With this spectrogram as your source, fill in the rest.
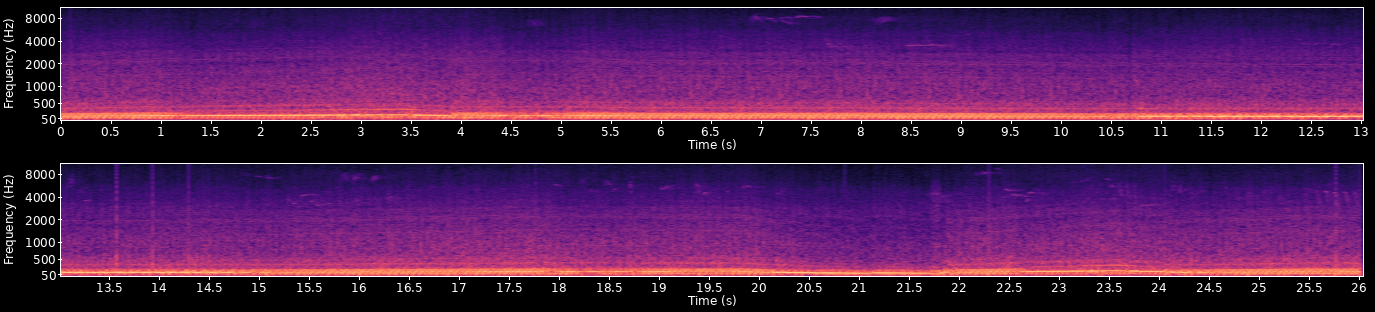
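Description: A car engine hums steadily, its pitch rising and falling with speed.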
